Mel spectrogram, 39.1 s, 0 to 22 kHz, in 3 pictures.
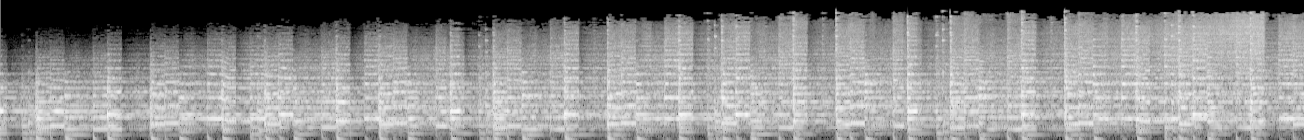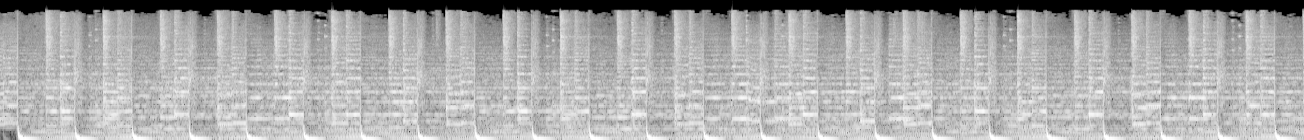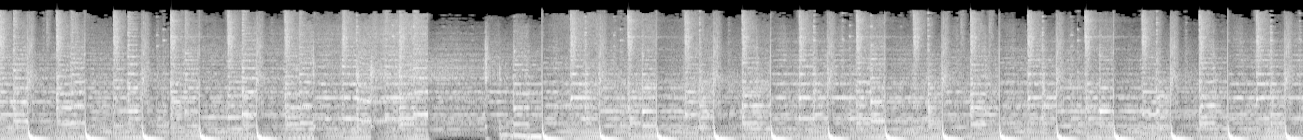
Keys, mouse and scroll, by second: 0.0 middle click, 0.7 shift+a, 2.3 s, 3.6 middle click, 3.9-4.7 scroll up 3, 4.1 middle click, 4.7 middle click, 5.4 s, 6.1 middle click, 6.3 s, 7.0 middle click, 7.4 click, 7.9 middle click, 9.1 r, 10.4 r, 11.4 middle click, 12.2 click, 12.6 middle click, 13.4 shift+middle click, 13.7-14.4 scroll up 3, 14.0 middle click, 14.4 middle click, 14.8-15.9 scroll up 1, 16.1 s, 17.1 middle click, 18.9 r, 21.0 click, 21.4 middle click, 22.4 s, 23.6 middle click, 24.1 scroll up 1, 24.3 middle click, 24.9 middle click, 26.2 Tab, 26.3 middle click, 27.1 click, 27.6 click, 28.0 alt+click, 28.1 alt+click, 28.2 middle click, 28.5 s, 29.5 middle click, 30.3-30.7 scroll up 2, 30.7 shift+middle click, 31.4 middle click, 33.1 s, 33.9 middle click, 34.8 click, 35.2 middle click, 36.2-36.9 scroll down 2, 36.4 middle click, 37.3 middle click, 38.1 middle click, 38.6 ctrl+r.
